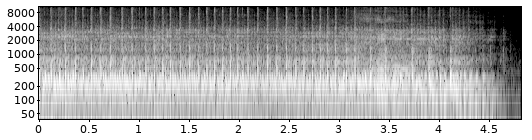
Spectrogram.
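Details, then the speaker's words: 1976 Honda MR175 Elsinore two-stroke, first run after engine rebuild: uneven buzz at fast idle that sags and dies within a second; won't idle even with idle screw all the way in; cause unknown, adjustment pending. "It won't idle, even though I have the idle all the way in. I'll have to mess with that later though."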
